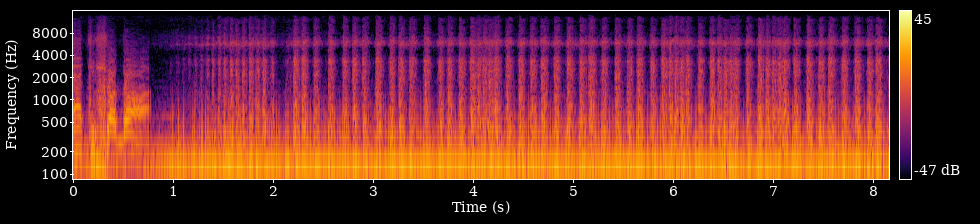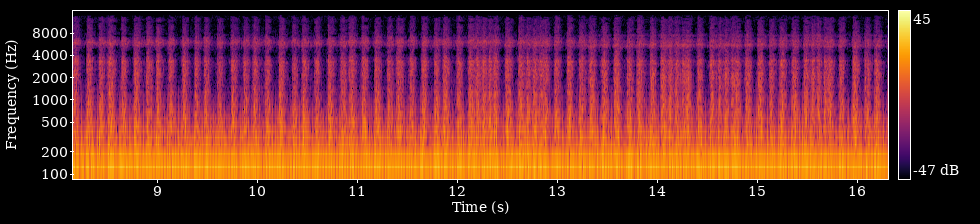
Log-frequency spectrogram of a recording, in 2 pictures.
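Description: Drums beat a fast rhythm.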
